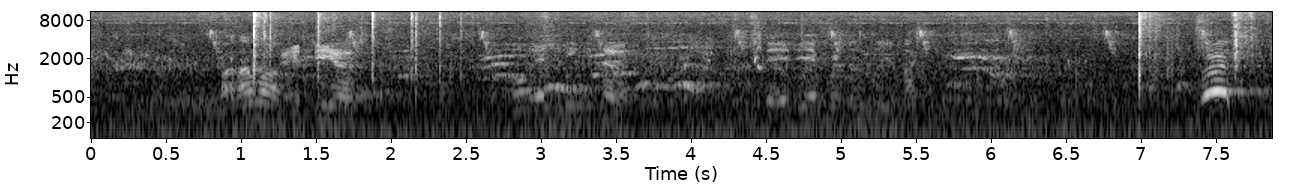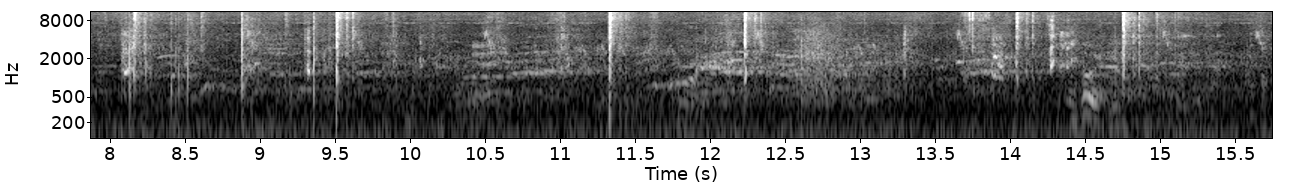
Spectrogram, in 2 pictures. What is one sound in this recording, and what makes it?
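A ball is struck with sharp slaps.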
